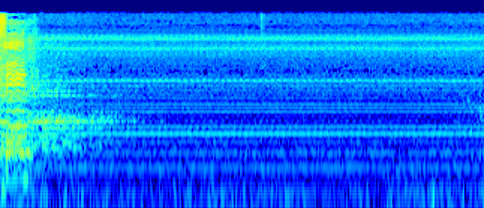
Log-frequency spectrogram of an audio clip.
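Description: The last notes of a pop song die away in the first second or so, leaving a steady electrical hum of several held tones.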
